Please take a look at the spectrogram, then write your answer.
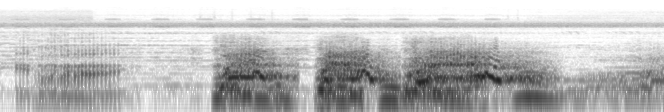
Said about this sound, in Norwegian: Dung left by a female allosaurus has an immediate effect on Al, and for the first time in his life, he issues a mating call.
